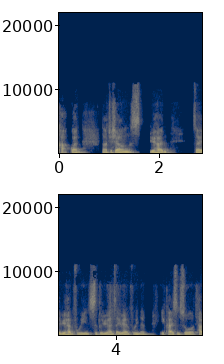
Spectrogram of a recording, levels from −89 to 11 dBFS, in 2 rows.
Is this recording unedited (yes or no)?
yes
